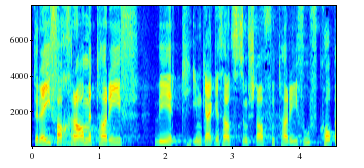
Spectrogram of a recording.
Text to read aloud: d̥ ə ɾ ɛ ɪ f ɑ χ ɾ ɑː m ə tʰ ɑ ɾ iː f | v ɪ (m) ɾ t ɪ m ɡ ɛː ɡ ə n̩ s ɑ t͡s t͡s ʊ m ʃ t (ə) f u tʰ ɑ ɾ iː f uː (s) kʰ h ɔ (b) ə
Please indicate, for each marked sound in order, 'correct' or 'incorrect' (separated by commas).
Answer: incorrect, incorrect, incorrect, correct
